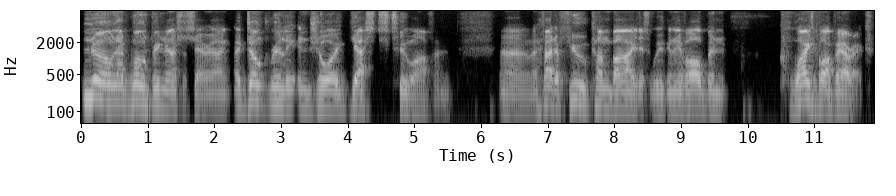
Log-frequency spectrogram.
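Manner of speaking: Ralakor creature voice. Acted. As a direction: muse like a pompous eye creature.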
